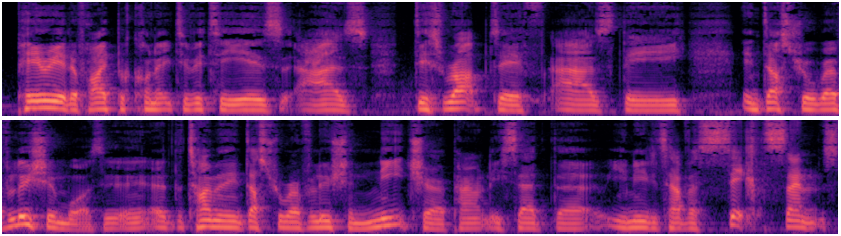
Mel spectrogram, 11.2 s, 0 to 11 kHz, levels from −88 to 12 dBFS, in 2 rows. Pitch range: 115-135 Hz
